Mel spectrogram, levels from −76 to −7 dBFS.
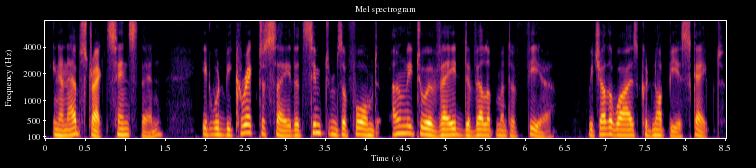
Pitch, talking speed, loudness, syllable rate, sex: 140 Hz, 190 wpm, -18 LUFS, 6.0 syllables/s, male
